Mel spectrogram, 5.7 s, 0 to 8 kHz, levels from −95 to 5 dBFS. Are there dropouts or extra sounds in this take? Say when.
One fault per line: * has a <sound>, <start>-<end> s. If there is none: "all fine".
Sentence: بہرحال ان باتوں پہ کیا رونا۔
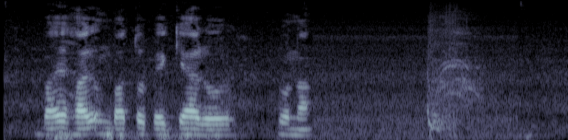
* has a cough, 4.3-5.0 s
